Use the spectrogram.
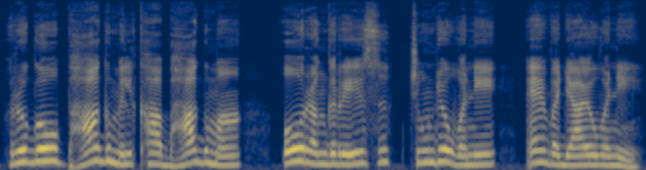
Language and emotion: Sindhi, neutral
